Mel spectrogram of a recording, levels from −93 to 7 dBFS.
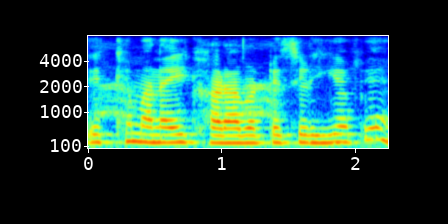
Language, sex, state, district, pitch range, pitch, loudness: Bhojpuri, female, Uttar Pradesh, Ghazipur, 195-205 Hz, 200 Hz, -17 LUFS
